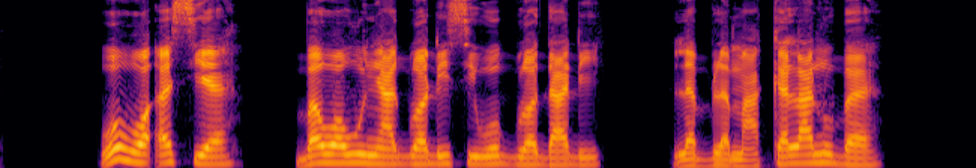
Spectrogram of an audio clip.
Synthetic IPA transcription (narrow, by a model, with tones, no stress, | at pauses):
wo˦wɔ˨ʔɛ˦si˨a˨ | bɛ˦wɔ˦wu˦ɲã˨ɡ͡blɔ˦ɖi˦si˨wo˦ɡ͡blɔ˦d̪a˦ɖi˦ | lɛ˨blɛ˨m˨ã̰˨kɛ˦la˦nũ˦bɛ˦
